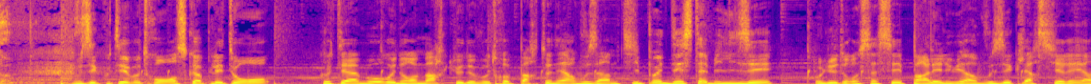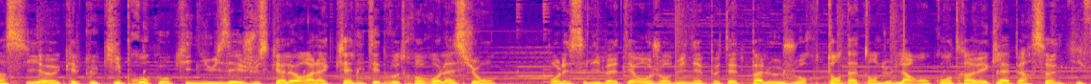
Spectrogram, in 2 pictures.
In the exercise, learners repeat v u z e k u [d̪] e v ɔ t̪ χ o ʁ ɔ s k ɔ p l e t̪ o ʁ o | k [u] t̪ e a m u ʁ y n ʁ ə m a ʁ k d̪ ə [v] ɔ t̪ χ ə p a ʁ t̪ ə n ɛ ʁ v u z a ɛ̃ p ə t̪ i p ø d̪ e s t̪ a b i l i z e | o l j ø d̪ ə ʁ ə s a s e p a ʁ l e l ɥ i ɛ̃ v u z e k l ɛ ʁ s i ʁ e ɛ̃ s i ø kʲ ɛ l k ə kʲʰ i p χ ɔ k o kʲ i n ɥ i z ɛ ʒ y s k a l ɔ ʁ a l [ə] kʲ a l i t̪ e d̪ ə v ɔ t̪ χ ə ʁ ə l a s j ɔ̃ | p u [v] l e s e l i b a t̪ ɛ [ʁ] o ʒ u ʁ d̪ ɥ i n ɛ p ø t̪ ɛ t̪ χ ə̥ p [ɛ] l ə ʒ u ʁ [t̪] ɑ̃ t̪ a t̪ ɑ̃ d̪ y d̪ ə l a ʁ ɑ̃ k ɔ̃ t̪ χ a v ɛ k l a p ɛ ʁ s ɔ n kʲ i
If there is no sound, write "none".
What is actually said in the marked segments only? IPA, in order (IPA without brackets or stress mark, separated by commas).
t̪, o, v, a, ʁ, ʁ, a, t̪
